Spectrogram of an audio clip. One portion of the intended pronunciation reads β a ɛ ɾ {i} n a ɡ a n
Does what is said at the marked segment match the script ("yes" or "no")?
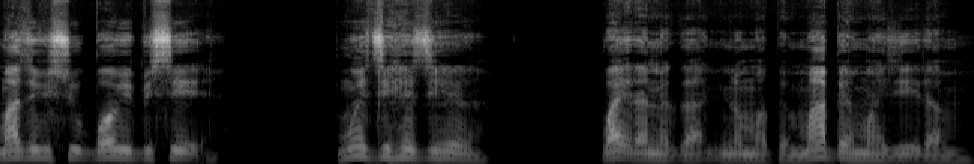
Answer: no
